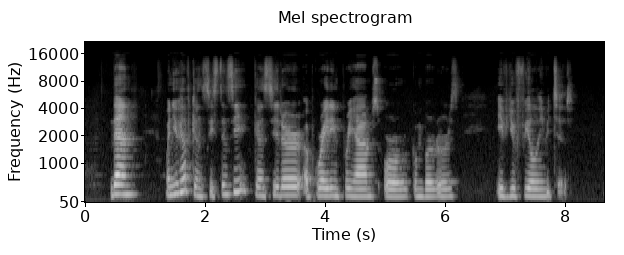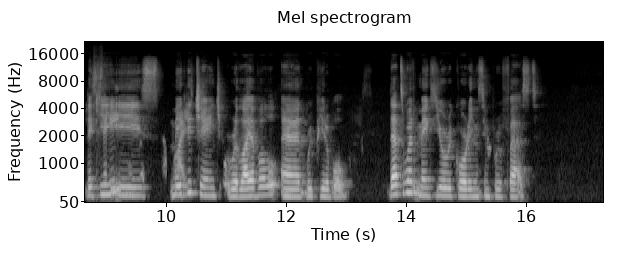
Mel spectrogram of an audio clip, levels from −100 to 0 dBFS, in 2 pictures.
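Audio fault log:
0.13–0.18 s, echo leak: a very faint copy of the speech, roughly 40 dB below it, arrives about 432 ms late as a short scrap. It is likely residue from a far-end loudspeaker that the echo canceller failed to remove.
15.35–15.43 s, echo leak: the same 432 ms delayed copy returns, now much stronger at roughly 20 dB below the speech. The fixed delay points to the same acoustic echo path slipping past the canceller.
9.14–13.45 s, speech suppressed in double talk: the talker's level repeatedly collapses, at 9.14–10.15 s (deepest drop around 30 dB, about 0.7 s affected), 10.52–10.58 s (around 15 dB, a brief dip) and 10.92–13.45 s (around 35 dB, about 2 s affected). The speech fades and cuts out in pieces, likely because the echo canceller saw simultaneous talk and attenuated everything.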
